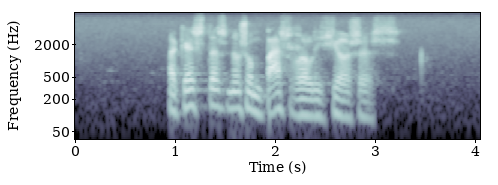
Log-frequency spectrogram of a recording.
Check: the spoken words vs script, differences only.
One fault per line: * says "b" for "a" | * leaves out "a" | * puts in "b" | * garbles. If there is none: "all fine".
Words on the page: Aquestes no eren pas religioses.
* says "són" for "eren"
